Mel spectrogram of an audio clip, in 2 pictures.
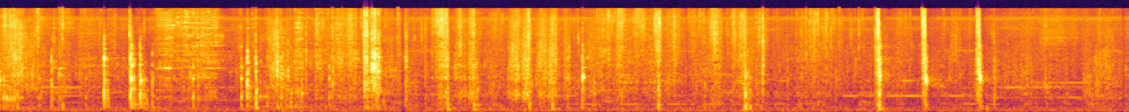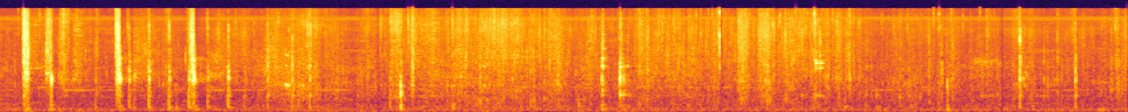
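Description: Irregular sharp clicks, knocks and clinks of hand food preparation with kitchen utensils and dishes.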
